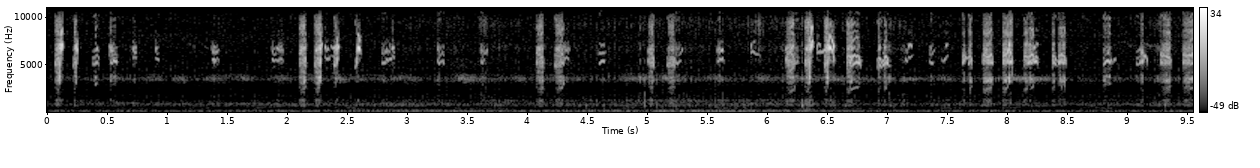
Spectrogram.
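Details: Six crowded Eurasian blue tit nestlings in a nest box on 22 May 2019, a couple flapping wings. High, sharp, squeaky chirps come in rapid, uneven volleys that swell and fade, over a faint low hum.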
